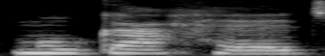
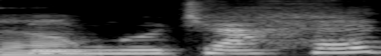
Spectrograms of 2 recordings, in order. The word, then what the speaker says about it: Mujahed: in the English-speaking world, they pronounce the letters as G as G instead of J. So Mugahed, it would usually be Mujahed.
